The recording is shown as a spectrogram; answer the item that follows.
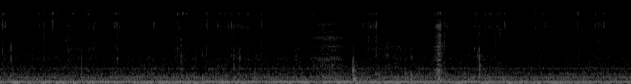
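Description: Soft rustling and light taps of a paper towel being pressed and rubbed with fingertips over a glued piece of cardstock, over a steady low hum.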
